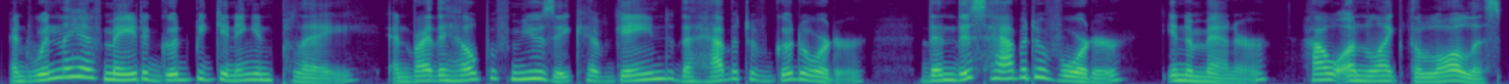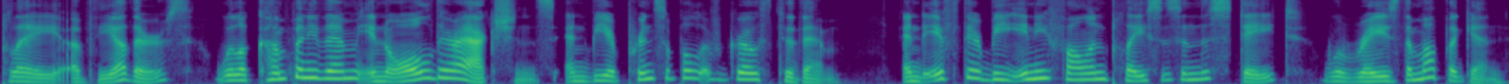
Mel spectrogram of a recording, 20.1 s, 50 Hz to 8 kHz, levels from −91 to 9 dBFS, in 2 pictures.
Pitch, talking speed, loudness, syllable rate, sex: 190 Hz, 205 wpm, -21 LUFS, 5.2 syllables/s, female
